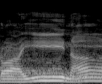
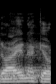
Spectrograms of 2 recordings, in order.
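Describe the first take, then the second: First: The vowel is drawn out and stretched. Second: The vowel is said short and plain. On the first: An insult calling someone a shepherd. The speaker calls it wrong. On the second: A request to look kindly on someone. The speaker calls it right.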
